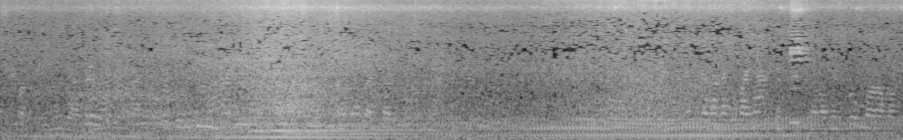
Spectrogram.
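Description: A motor scooter rides close by.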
